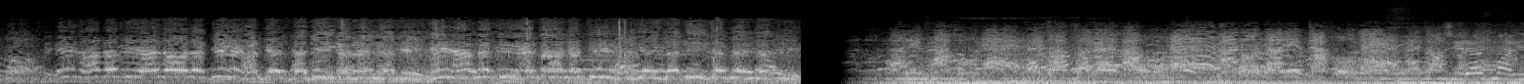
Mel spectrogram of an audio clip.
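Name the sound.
protest crowd chanting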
